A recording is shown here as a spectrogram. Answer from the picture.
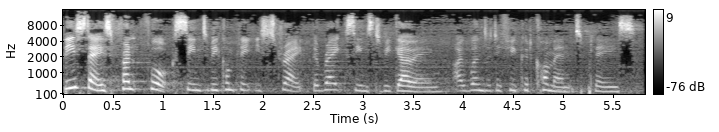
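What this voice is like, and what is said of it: Speaks with a noticeable accent. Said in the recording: “Your accent's great”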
